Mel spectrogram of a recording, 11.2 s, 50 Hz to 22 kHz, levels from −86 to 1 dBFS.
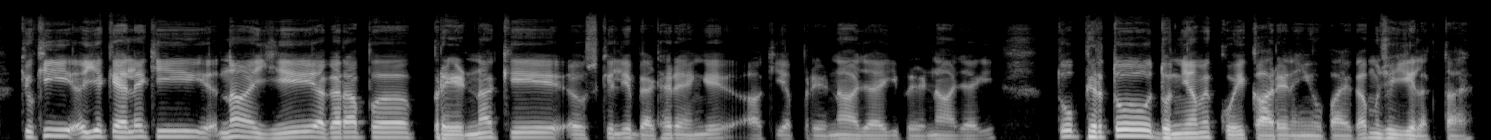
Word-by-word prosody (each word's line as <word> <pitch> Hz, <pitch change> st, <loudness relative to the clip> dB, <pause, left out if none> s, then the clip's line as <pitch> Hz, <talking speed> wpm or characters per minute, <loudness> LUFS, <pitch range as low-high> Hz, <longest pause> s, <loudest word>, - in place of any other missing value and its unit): क्योंकि 175 Hz, +3 st, +1 dB
अ, -, -, 0 dB
ये 160 Hz, +3 st, +4 dB
कह 145 Hz, -2 st, +7 dB
लें 155 Hz, +2 st, +2 dB
कि 155 Hz, -2 st, -2 dB
ना, 155 Hz, +3 st, +2 dB
ये 135 Hz, +4 st, +1 dB
अगर 140 Hz, +1 st, +3 dB
आप 140 Hz, 0 st, +1 dB
प्रेरणा 125 Hz, -3 st, +1 dB
के 135 Hz, 0 st, 0 dB, 0.3 s
अ, -, -, -6 dB
उसके 110 Hz, +3 st, -6 dB
लिए 125 Hz, +1 st, -2 dB
बैठे 105 Hz, +3 st, -3 dB
रहेंगे 110 Hz, +1 st, -3 dB
अ, -, -, -11 dB
कि -, -, -12 dB
अब -, -, -9 dB
प्रेरणा 95 Hz, +2 st, -5 dB
आ -, -, -2 dB
जाएगी, 95 Hz, 0 st, -4 dB
प्रेरणा 95 Hz, +1 st, -7 dB
आ -, -, -8 dB
जाएगी, 95 Hz, +4 st, -10 dB, 0.5 s
तो 165 Hz, 0 st, 0 dB
फिर 150 Hz, -1 st, +6 dB
तो 175 Hz, -1 st, +6 dB
दुनिया 125 Hz, 0 st, +4 dB
में 140 Hz, 0 st, 0 dB
कोई 105 Hz, 0 st, 0 dB
कार्य 95 Hz, 0 st, +2 dB
नहीं 95 Hz, 0 st, -4 dB
हो 90 Hz, -, -5 dB
पाएगा, 95 Hz, +4 st, -2 dB
मुझे 120 Hz, -2 st, 0 dB
ये 105 Hz, -1 st, +3 dB
लगता 90 Hz, -1 st, -5 dB
है। 100 Hz, -, -14 dB
120 Hz, 215 wpm, -24 LUFS, 100-145 Hz, 0.5 s, कह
